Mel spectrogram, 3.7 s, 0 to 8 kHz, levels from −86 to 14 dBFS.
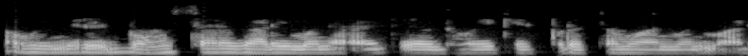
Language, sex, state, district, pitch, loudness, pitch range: Chhattisgarhi, male, Chhattisgarh, Kabirdham, 130 Hz, -17 LUFS, 125-135 Hz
